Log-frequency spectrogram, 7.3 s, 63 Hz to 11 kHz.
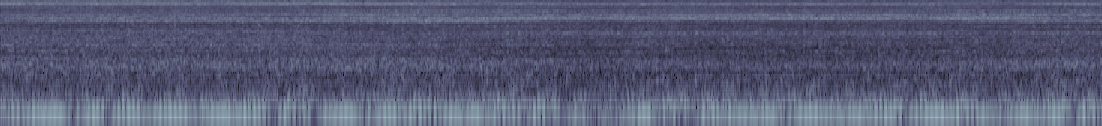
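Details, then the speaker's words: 1959 Cadillac that sat a couple of years: low, steady idle with an even burble and no engine knock or ticking. Slight power steering pump noise, shot mufflers with a possibly loose hanger, and a vibrating air cleaner and sheet metal. "But as you guys can hear, there is absolutely no noise in this motor."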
